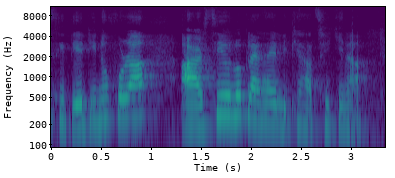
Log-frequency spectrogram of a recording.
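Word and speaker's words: Ctenophora: সি দিয়ে দেখো টিনোফোরা, এটা কিন্তু সিনেটোফোরা না, ঠিক আছে, এটার বাংলা উচ্চারণ কিন্তু মনে রাখতে হবে, সেটা হচ্ছে টিনোফোরা।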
